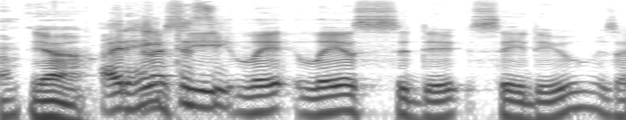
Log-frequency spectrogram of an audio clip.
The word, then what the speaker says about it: Léa Seydoux: I'd hate to see Léa Seydoux.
